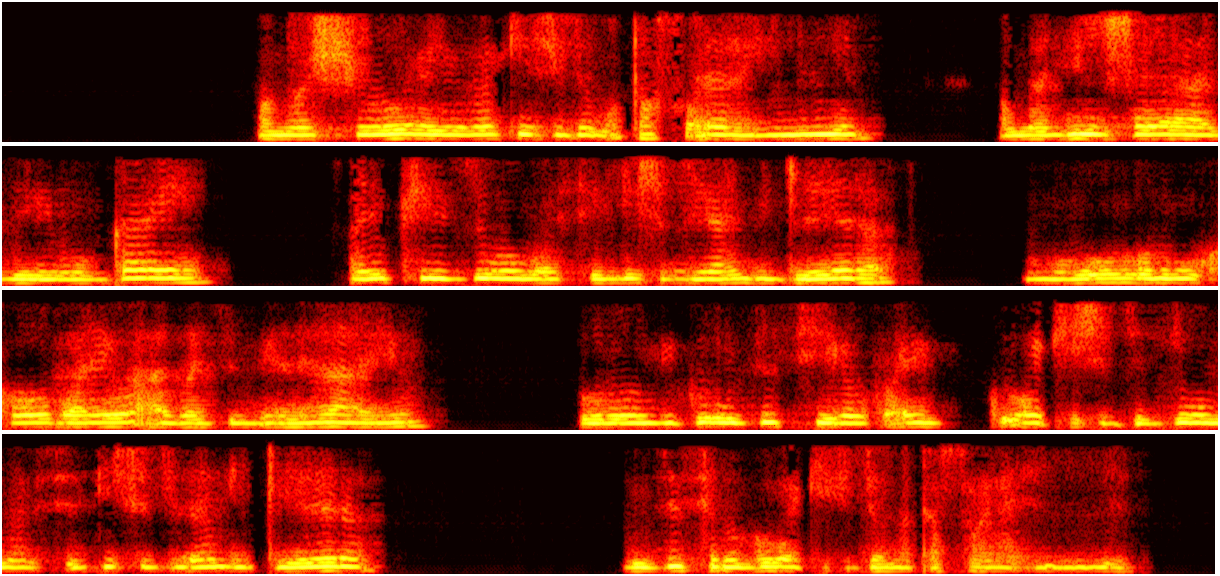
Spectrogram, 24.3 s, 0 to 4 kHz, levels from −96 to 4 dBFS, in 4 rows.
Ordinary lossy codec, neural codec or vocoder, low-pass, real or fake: AAC, 16 kbps; codec, 16 kHz, 1 kbps, FreqCodec, smaller model; 3.6 kHz; fake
